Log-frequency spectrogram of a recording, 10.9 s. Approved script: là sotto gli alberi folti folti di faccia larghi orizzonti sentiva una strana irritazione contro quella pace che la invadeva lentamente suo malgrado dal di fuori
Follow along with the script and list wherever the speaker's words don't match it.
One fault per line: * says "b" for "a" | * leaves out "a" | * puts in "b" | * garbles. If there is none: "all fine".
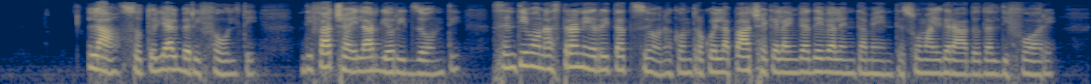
* leaves out "folti"
* puts in "ai"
